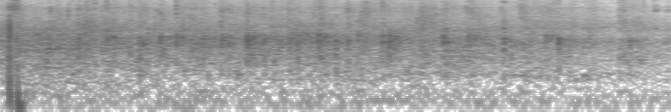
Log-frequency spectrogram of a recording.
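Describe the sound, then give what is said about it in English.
People clap for a one-year-old toddler with faint, continuous, evenly paced applause that holds steady throughout. “Yeah, you can clap for that little stud.”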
